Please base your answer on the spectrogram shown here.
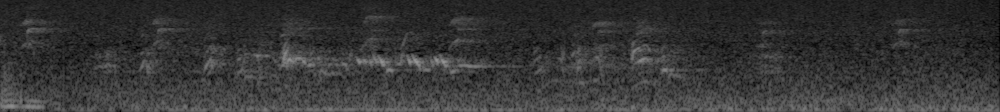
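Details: Begging kookaburra chicks in Noosa, Sunshine Coast, Queensland, Australia, squawking while an adult arrives with a lizard: faint scratchy squawks that build into a brief burst of harsh, strained notes midway, then trail off.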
